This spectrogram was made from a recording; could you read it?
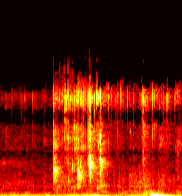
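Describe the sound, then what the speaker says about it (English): Water runs from a tap in a Paris bathroom, a soft steady hiss that swells as the flow starts, followed by a louder splash and gurgle near the end. "We'll run water here."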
